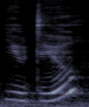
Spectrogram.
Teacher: Ngữ điệu đi lên ở you do.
